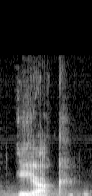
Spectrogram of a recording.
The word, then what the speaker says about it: Fhiach: Which would actually be pronounced Eoch.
